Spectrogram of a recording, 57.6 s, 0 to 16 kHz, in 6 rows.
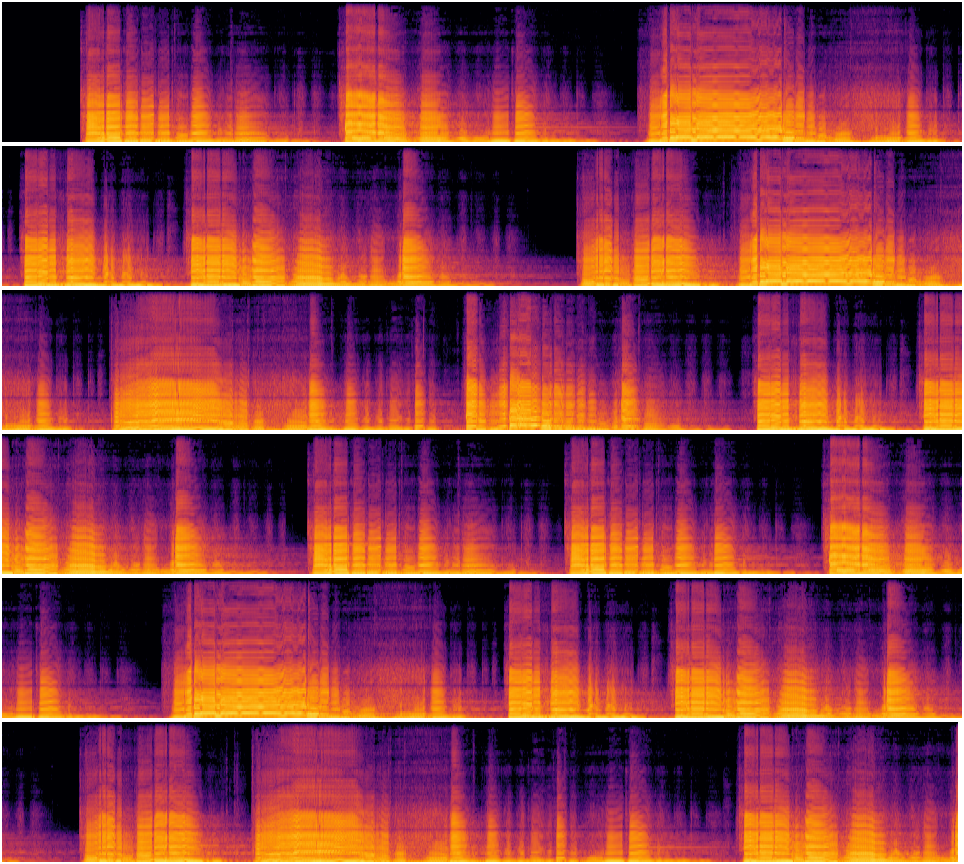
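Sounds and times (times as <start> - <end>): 
pensive saxophone: 0.8 - 57.5.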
